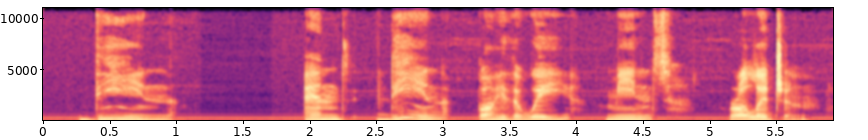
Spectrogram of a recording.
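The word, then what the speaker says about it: دين: English but Arabic and so let's try to pronounce it Dean Dean and din by the way means religion okay din means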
